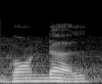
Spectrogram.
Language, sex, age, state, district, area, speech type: Gujarati, male, 30-45, Gujarat, Valsad, rural, spontaneous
